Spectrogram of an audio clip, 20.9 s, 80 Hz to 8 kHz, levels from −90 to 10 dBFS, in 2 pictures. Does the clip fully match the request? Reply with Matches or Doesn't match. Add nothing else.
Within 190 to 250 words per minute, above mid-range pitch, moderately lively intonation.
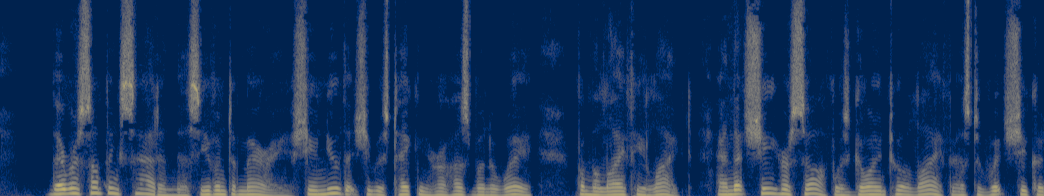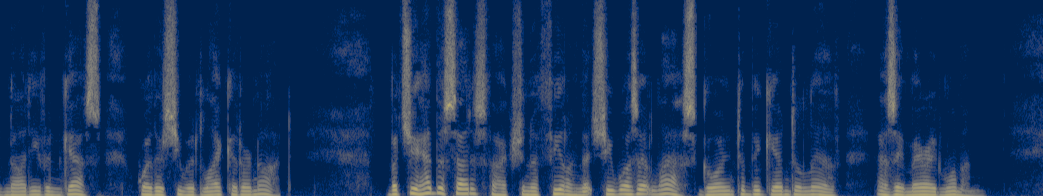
Doesn't match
